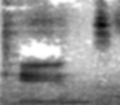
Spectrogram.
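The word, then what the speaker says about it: Cairns: someone told me it's pronounced Canes. You don't pronounce the R because they're Australian.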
